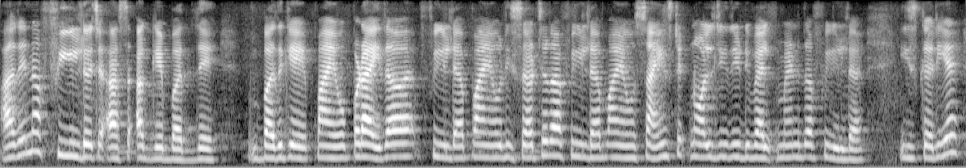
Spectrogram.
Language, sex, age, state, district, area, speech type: Dogri, female, 45-60, Jammu and Kashmir, Jammu, urban, spontaneous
